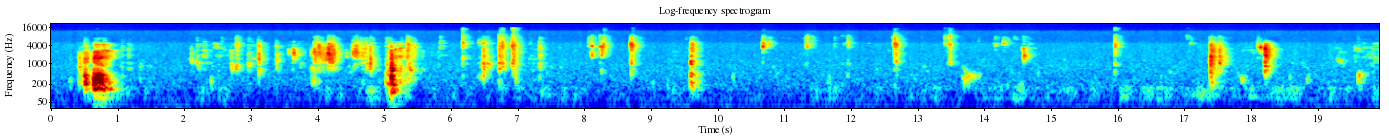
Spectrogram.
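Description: Boiled crawfish being peeled by hand, the shells cracking in scattered short clicks, with wet chewing and smacking between.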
